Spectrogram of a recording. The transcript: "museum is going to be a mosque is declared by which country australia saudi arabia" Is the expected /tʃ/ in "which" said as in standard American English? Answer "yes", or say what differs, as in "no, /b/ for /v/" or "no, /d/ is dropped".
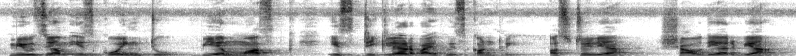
no, /s/ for /tʃ/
